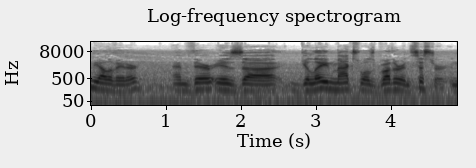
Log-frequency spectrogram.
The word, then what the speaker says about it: Ghislaine: Well, apparently, apparently it's pronounced Ghislaine, not Ghislaine.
